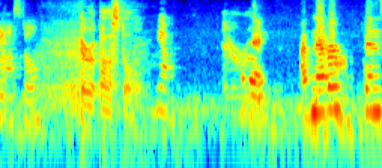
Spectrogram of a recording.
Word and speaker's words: Aeropostale: How to pronounce Aeropostale? Let's see. Oh, you're right. Aeropostale.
